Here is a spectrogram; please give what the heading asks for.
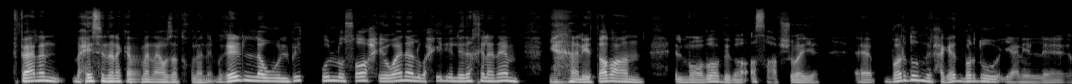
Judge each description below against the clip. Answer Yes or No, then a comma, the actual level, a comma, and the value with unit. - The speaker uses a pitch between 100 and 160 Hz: Yes, medium, 140 Hz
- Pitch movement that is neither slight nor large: No, wide, 6.3 semitones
